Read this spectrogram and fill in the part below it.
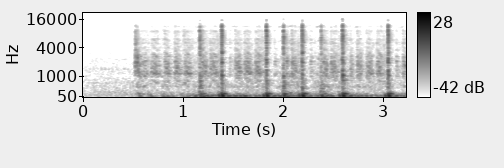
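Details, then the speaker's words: Flood-damaged Porsche 911 Turbo, second start attempt on fresh fuel after water-contaminated fuel, no engine teardown, fuel not yet primed; heavy uneven stumbling thumps, firing on one cylinder per bank only. Cause not confirmed. "ah bank two is trying interesting one of the cylinders on bank two is firing up we got both sides going on one cylinder each"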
